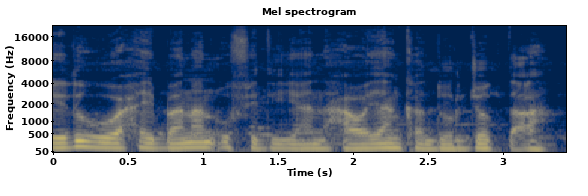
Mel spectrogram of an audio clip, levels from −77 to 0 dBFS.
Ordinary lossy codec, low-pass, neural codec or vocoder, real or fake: none; none; vocoder, 44.1 kHz, 128 mel bands every 512 samples, BigVGAN v2; fake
